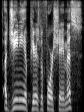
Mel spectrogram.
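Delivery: ordinary talk, nothing marked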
